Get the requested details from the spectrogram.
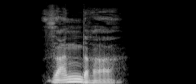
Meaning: a female given name from Italian, popular in Germany around 1965 – 1990, equivalent to English Sandra
- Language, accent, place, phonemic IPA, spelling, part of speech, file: German, Germany, Berlin, /ˈzandʁa/, Sandra, proper noun, De-Sandra.ogg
